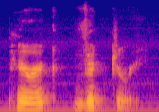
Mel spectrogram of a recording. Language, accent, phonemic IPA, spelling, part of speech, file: English, US, /ˌpɪɹ.ɪk ˈvɪk.t(ə)ɹ.i/, Pyrrhic victory, noun, En-us-Pyrrhic victory.ogg
- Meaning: A very costly victory, wherein the considerable losses outweigh the gain, so as to render the struggle not worth the cost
